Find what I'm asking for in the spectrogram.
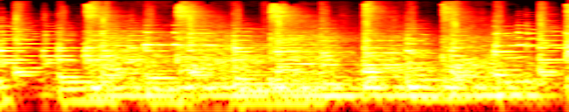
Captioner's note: very loud hammering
